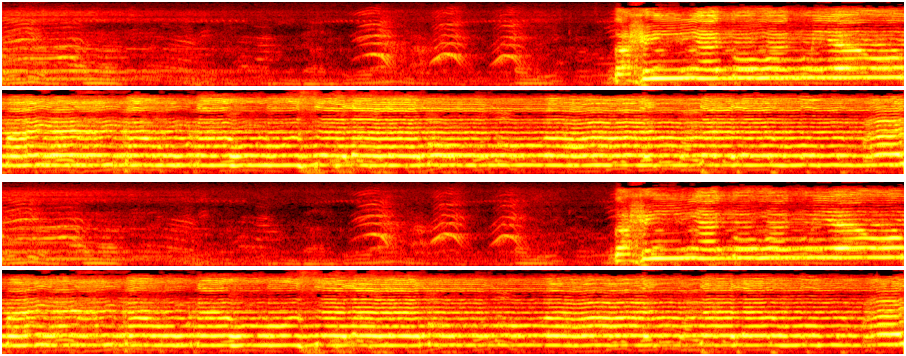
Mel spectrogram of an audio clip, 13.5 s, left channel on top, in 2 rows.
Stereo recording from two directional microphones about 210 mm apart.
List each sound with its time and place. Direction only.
3.2 s children playing: 40° right (ahead or behind)
4.6 s a sound: 45° left (ahead or behind)
12.0 s music: 45° left (ahead or behind)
